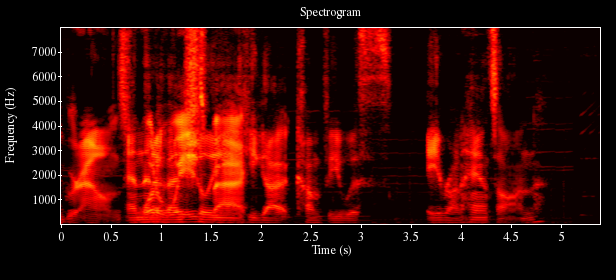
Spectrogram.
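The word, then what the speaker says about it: Arin: he got comfy with Aaron Hanson although weirdly pronounces it differently so yeah he doesn't pronounce it Aaron a a Ron Hey Hey Hanson yeah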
